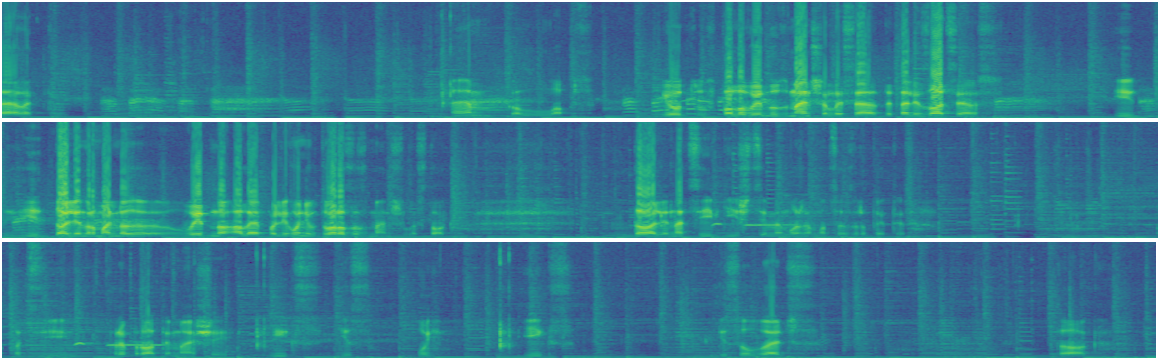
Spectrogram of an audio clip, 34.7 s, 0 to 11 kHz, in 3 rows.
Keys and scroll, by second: 4.4 m, 14.9 Tab, 18.2 Tab, 25.7 x, 28.1 x.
